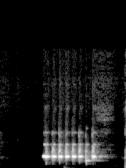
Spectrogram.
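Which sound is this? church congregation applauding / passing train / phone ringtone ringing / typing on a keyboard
phone ringtone ringing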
